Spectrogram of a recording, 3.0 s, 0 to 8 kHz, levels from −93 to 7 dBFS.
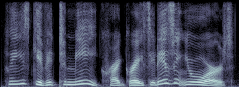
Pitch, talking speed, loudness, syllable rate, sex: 235 Hz, 200 wpm, -17 LUFS, 4.2 syllables/s, female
